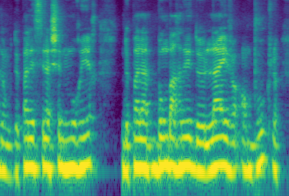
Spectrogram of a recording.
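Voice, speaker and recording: A man at a medium pitch and a moderate pace, in a dark, mellow, somewhat breathy tone. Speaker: 3D art trainer, YouTuber. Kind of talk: casual channel update talk. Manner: hesitant, many fillers.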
